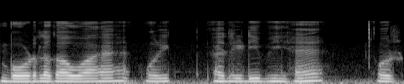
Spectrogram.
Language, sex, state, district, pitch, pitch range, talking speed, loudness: Hindi, male, Uttar Pradesh, Saharanpur, 140 Hz, 135-145 Hz, 150 wpm, -15 LUFS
